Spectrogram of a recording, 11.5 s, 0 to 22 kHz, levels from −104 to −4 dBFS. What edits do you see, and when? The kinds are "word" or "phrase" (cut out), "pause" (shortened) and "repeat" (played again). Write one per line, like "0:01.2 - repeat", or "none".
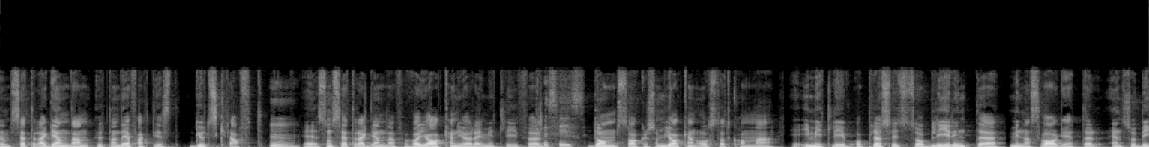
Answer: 0:01.8 - pause
0:07.8 - pause
0:10.1 - pause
